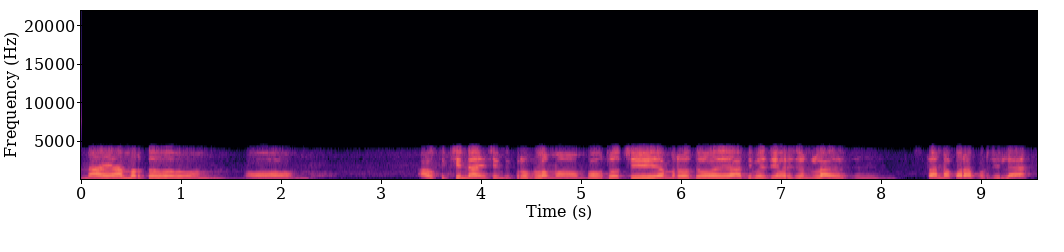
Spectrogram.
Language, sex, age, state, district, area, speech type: Odia, male, 45-60, Odisha, Koraput, urban, conversation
